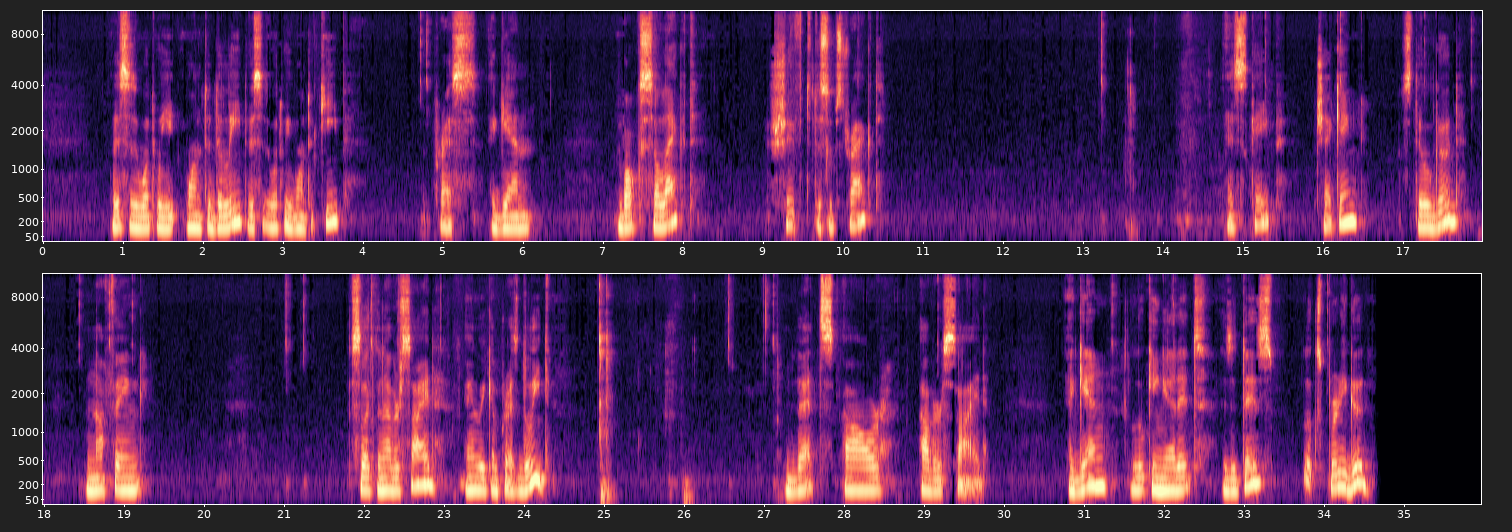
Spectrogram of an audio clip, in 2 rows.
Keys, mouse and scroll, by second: 10.5-13.2 shift+drag, 14.9 Escape, 15.3-15.8 drag, 17.3-17.7 drag, 22.6 click, 25.1 Delete, 26.5 click, 27.5-28.0 scroll up 1, 28.0-29.4 scroll down 2, 29.2 click, 34.7 click, 35.2-35.7 scroll down 2, 35.7-35.9 scroll up 2.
